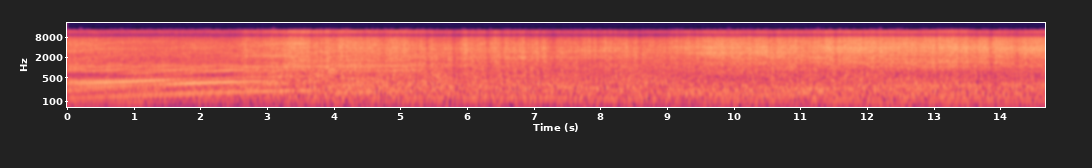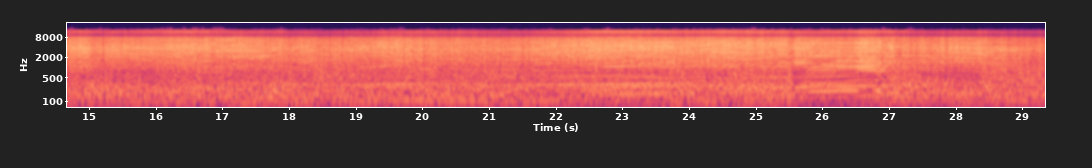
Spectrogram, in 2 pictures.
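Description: Aprilia RS 660 parallel-twin engine pulling under way, its revs climbing at the start and again later, with a steady rush of wind noise. Near the end the revs shoot up sharply and drop back.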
